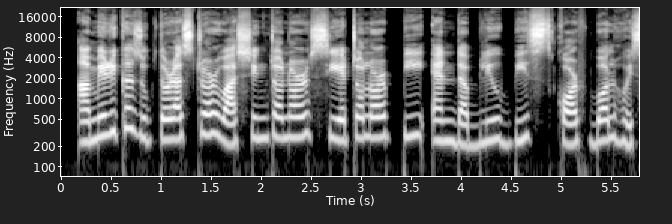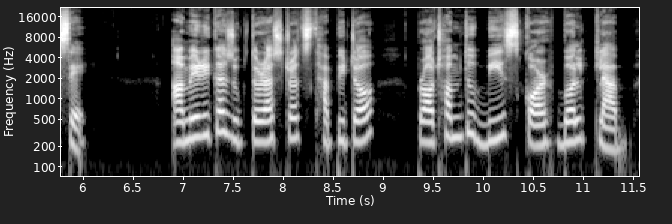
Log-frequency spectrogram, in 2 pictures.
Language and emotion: Assamese, neutral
